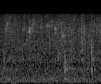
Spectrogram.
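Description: Shallots frying in hot oil in a wok: a steady, bright sizzle with small crackles and pops, close and continuous, with no voices.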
